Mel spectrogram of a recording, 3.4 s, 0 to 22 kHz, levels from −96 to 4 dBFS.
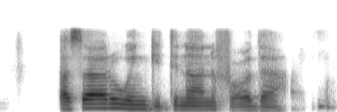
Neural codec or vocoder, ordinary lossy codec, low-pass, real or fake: codec, 24 kHz, 0.9 kbps, DualCodec; Opus, 24 kbps; 7.2 kHz; fake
